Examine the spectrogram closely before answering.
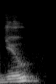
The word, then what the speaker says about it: You: Hay una serie que se llama que You, que se pronuncia yo, el actor principal es Joe Goldberg, que es un ujú, hombre que está obsesionado con una mujer.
